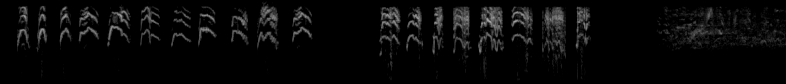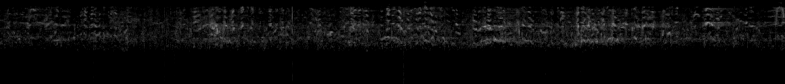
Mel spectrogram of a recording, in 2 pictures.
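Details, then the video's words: Mouse giving rapid series of high, thin squeaks, each a quick arched chirp, in two bursts of about a dozen notes, followed by faint high hissing noise. "Mouse Sound - Mouse Sound Effects"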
